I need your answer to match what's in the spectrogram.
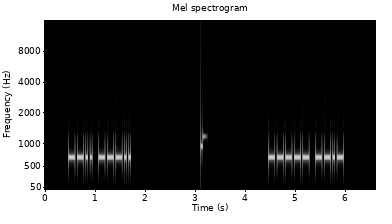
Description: Morse code, heard as a keyed tone, about 28 wpm, 700 Hz. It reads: Z8 0Q
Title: Single-Letter Single-Number 28wpm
